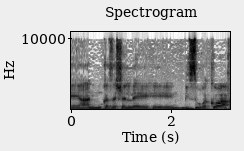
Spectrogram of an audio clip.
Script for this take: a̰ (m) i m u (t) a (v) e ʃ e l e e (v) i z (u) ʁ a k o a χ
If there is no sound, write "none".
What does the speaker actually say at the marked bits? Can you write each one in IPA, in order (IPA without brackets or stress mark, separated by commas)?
n, k, z, b, u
